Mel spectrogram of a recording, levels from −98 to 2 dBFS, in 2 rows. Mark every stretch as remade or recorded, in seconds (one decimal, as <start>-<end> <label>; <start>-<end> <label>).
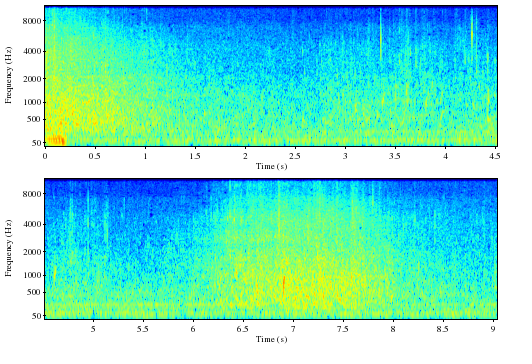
0.0-9.0 recorded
